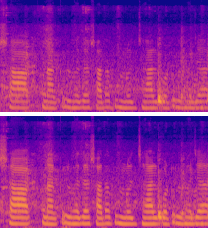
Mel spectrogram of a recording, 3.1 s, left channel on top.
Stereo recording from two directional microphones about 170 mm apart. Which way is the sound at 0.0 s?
30° right (ahead or behind).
